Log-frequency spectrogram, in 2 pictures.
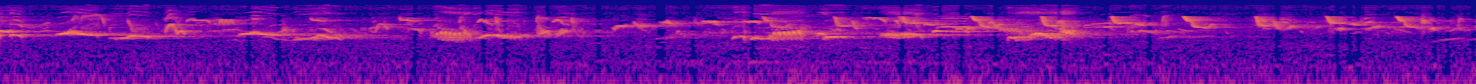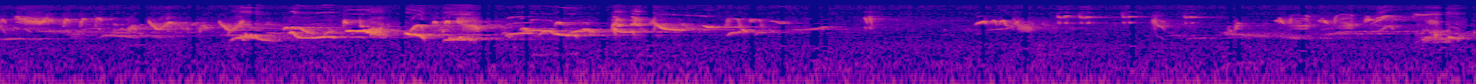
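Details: Continuous forest birdsong, many overlapping rapid chirps and twitters in repeated bursts that fade slightly toward the end.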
